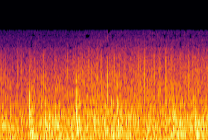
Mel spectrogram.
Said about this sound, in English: Now they are rising. Now the whole plaza is rising. Fathers are lifting their small children. The plume fans on the platform are motionless. There is no sound but the shuffle of shoe leather.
